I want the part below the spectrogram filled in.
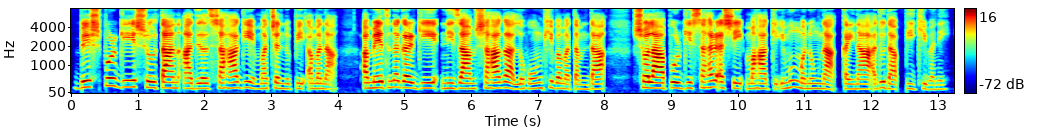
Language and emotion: Manipuri, neutral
